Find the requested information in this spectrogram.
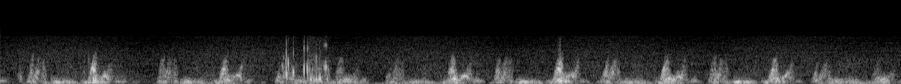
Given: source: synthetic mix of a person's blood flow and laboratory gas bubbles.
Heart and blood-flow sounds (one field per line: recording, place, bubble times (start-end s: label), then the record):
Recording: Doppler ultrasound of blood flow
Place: precordium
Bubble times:
2.79-2.97 s: bubbles
3.01-3.31 s: bubbles
From the record:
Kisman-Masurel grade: 212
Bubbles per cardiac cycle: several, 3 to 8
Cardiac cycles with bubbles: 1 to 10%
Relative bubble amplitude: moderate (0.250 to 0.450)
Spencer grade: 1 (occasional bubble signal discernible with the cardiac motion signal, with majority of cardiac periods free of bubbles)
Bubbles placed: only in the low amplitude regions of the cardiac cycle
